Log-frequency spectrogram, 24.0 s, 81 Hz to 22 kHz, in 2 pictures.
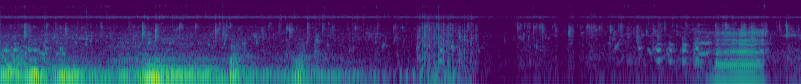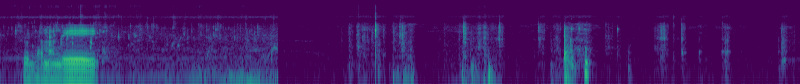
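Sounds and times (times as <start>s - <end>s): water dripping: 0.0s - 16.2s
water splashing: 0.0s - 16.2s.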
